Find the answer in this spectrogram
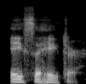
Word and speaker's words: Aesahaettr: of today's dark materials season 2 episode 7 ace a hater i had to learn how to pronounce that because they only say it once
